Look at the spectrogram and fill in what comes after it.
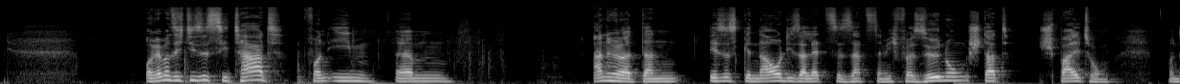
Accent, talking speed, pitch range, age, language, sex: German, 110 wpm, 135-175 Hz, 30-49, German, male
